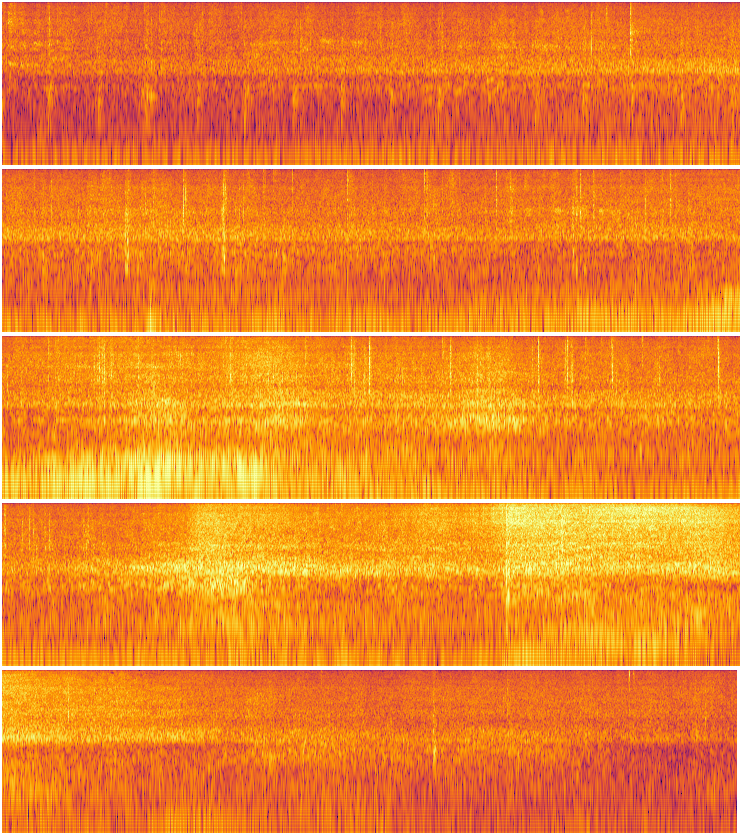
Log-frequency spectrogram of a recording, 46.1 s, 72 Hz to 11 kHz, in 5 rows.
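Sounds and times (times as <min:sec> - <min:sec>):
motor vehicles passing: 0:00.0 - 0:46.0.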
